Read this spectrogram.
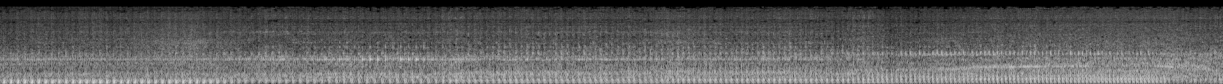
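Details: Yamaha Mio Soul scooter, previously very noisy rough engine, running after engine reassembly: steady, even putter at idle, no knock or tick; smooth and healthy; normal idle.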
